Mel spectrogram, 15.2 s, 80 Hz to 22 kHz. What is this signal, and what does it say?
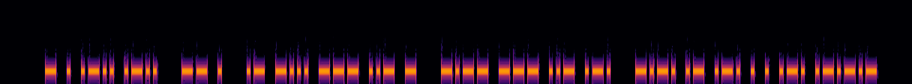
Morse code, heard as a keyed tone, about 20 wpm, 700 Hz. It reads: TELL ME ABOUT YOUR CAREER.
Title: Sentences from Top 1000 Words - Review Part 6 - 20wpm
